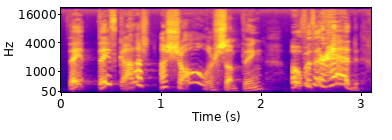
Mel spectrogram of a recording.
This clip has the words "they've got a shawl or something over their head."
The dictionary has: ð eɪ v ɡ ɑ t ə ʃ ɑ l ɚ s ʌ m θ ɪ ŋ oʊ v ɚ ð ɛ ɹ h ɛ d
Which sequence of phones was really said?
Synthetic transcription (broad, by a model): ð eɪ v ɡ ɑ t ə ʃ ɑ l ɚ s ʌ m θ ɪ ŋ oʊ v ɚ ð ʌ ɹ h ɛ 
